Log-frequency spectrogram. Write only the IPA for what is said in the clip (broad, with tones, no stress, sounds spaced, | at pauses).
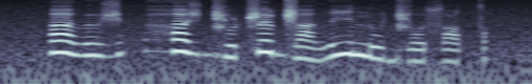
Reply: a˥˧ ð ɯ˥˧ ʒ | h a˥˧ ʒ d͡ʑ u˨˩˦ ʈ͡ʂ ɛ˥˧ ɖ͡ʐ a˨˩ ð i˥˧ n u˨˩ d͡ʑ o˨˩ s u˨˩˦ tˤ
